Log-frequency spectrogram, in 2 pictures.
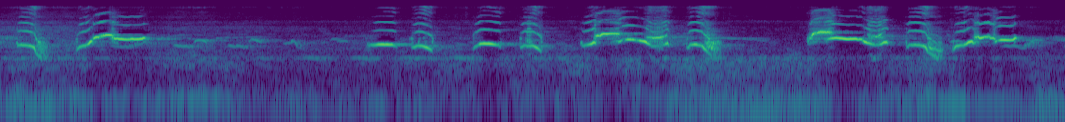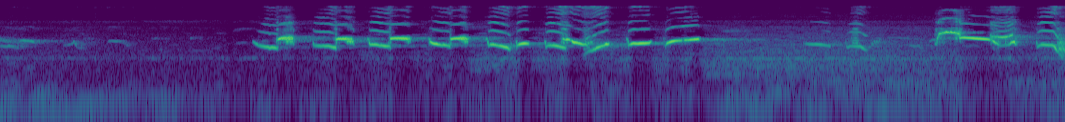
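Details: Oriental magpie-robin lure song aimed at provoking other birds to sing: energetic bursts of varied whistles and steep downward slurs, a brief lull, then a long fast run of chirping notes.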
